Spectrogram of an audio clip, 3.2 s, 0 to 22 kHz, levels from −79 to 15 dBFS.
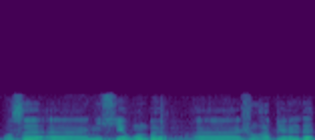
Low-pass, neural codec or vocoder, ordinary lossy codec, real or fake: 7.2 kHz; none; none; real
